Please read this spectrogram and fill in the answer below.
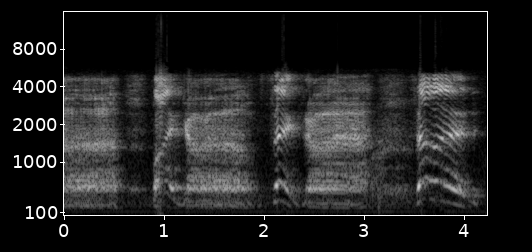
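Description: A man's raspy, gravelly voice making wordless gobbling noises in short bursts about a second apart: a puppet voice wolfing down cookies.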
